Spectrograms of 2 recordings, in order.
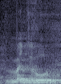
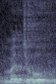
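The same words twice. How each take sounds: No difference in how they are said.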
